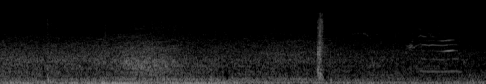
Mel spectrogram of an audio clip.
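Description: A domestic cat meows once near the end, a short call lasting under a second, over a low steady rumble; a single sharp click comes about three seconds in.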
